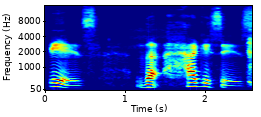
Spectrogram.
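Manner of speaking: very slow, drawn-out reveal; slow build-up. Real, not acted. Cohost teasing a silly theory, slow suspenseful build-up. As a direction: stretch each word for suspense. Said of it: "is that the plural of haggis?".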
